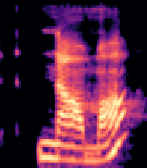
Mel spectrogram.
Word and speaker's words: nama: It is usually emphasized in the penultimate syllable or the syllable right before the last one. Nama.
